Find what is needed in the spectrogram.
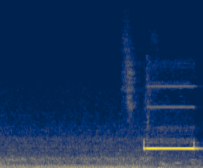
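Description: Microwave oven beeping once, a steady high electronic tone lasting about half a second near the end, signalling that the heating has finished. Underneath, a steady low hum.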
